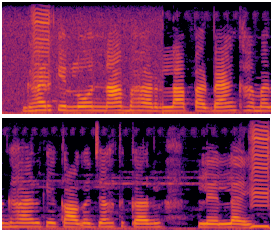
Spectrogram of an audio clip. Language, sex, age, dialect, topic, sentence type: Magahi, female, 18-24, Central/Standard, banking, statement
